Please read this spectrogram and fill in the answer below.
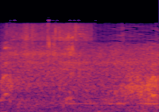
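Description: Quiet outdoor background noise, with a faint steady hum setting in about a second in.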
